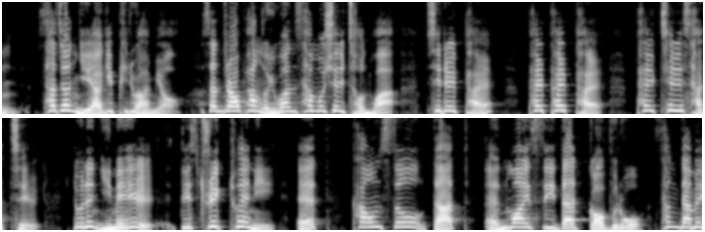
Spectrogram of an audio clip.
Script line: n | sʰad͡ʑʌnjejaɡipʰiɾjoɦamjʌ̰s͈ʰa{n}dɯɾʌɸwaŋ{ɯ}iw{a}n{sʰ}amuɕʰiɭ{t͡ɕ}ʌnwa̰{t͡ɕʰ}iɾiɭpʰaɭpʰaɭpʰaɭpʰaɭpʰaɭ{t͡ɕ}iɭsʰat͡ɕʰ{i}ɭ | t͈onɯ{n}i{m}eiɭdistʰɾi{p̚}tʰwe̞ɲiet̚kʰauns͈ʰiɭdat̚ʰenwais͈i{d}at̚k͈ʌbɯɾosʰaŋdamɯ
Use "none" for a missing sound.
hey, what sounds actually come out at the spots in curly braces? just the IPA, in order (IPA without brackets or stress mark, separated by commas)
n, ɯ, ʌ, sʰ, t͡ɕ, t͡ɕʰ, t͡ɕʰ, i, n, m, k̚, d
